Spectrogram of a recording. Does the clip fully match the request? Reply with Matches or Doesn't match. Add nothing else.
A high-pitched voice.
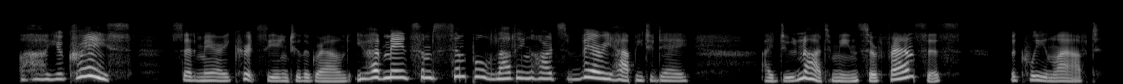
Matches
